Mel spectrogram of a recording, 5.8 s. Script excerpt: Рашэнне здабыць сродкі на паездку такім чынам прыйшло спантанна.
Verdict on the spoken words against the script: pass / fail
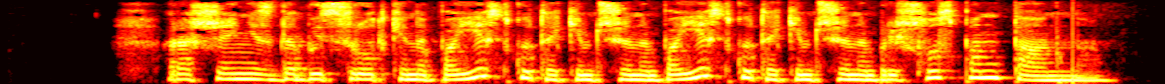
fail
